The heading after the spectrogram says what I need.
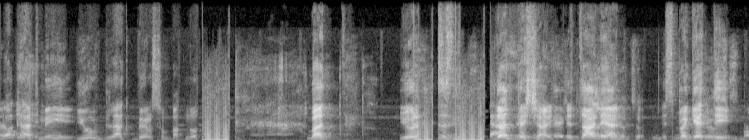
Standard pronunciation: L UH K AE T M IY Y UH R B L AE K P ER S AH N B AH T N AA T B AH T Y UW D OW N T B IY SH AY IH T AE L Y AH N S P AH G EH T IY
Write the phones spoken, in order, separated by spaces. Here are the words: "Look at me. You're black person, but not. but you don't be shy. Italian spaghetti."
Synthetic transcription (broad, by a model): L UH K AE T M IY Y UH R B L AE K B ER S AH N B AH T N AA T B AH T Y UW D OW N T B IY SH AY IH T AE L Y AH N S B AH G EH T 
